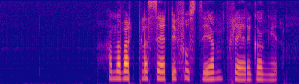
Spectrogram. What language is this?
Norwegian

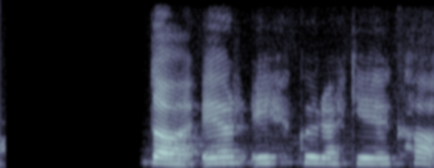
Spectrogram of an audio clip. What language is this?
Icelandic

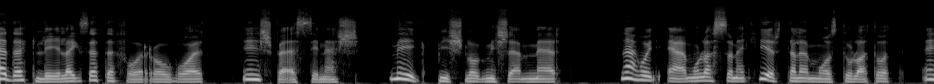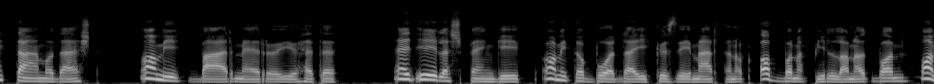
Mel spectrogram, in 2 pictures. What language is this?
Hungarian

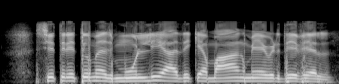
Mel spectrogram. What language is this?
Maithili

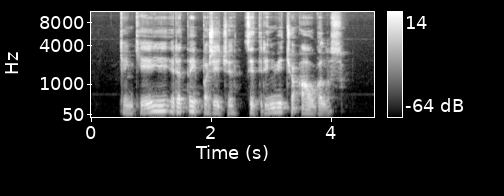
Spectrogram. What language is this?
Lithuanian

